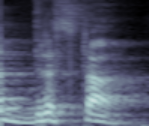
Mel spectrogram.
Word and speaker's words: द्रष्टा: यह द्रष्टा, द्रष्टा होगा. आपको 'r' का उच्चारण सीखना होगा।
